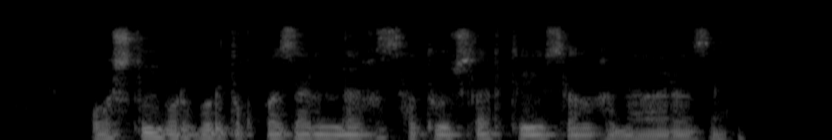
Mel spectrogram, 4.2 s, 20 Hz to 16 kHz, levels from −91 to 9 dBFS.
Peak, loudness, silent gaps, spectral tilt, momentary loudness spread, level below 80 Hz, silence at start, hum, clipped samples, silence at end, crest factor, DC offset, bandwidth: -36 dBFS; -53 LUFS; none; -6 dB/octave; 7 LU; -70 dBFS; 0.45 s; none; under 0.1%; 0.45 s; 18 dB; under 0.1%; 7.4 kHz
